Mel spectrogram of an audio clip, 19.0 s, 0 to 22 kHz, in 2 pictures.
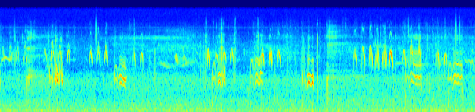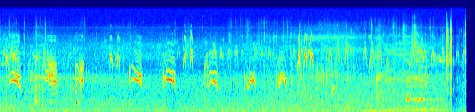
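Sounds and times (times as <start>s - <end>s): ducklings peeping: 0.0s - 18.8s.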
